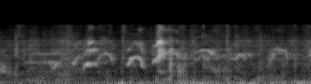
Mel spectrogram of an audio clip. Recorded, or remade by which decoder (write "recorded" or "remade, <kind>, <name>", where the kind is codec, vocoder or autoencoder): remade, vocoder, Vocos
